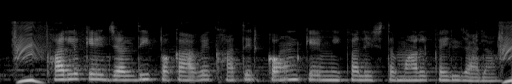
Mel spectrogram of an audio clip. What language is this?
Bhojpuri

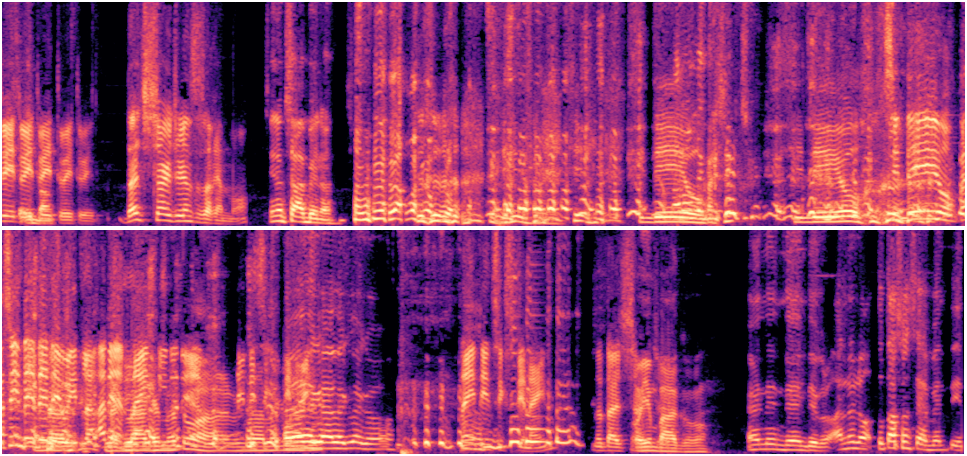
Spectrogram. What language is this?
Filipino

